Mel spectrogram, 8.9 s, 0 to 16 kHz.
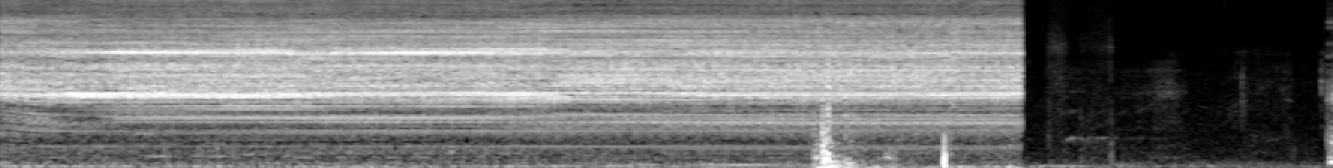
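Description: The pop-up trimmer of a Philips S5582/20 electric shaver runs with a steady high-pitched buzz, close and loud, with a couple of clicks near the end before it switches off, leaving quiet.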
